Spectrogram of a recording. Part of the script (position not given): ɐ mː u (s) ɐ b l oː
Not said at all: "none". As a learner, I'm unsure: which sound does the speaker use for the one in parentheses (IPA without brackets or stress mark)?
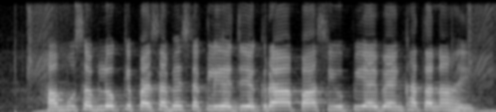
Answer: s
